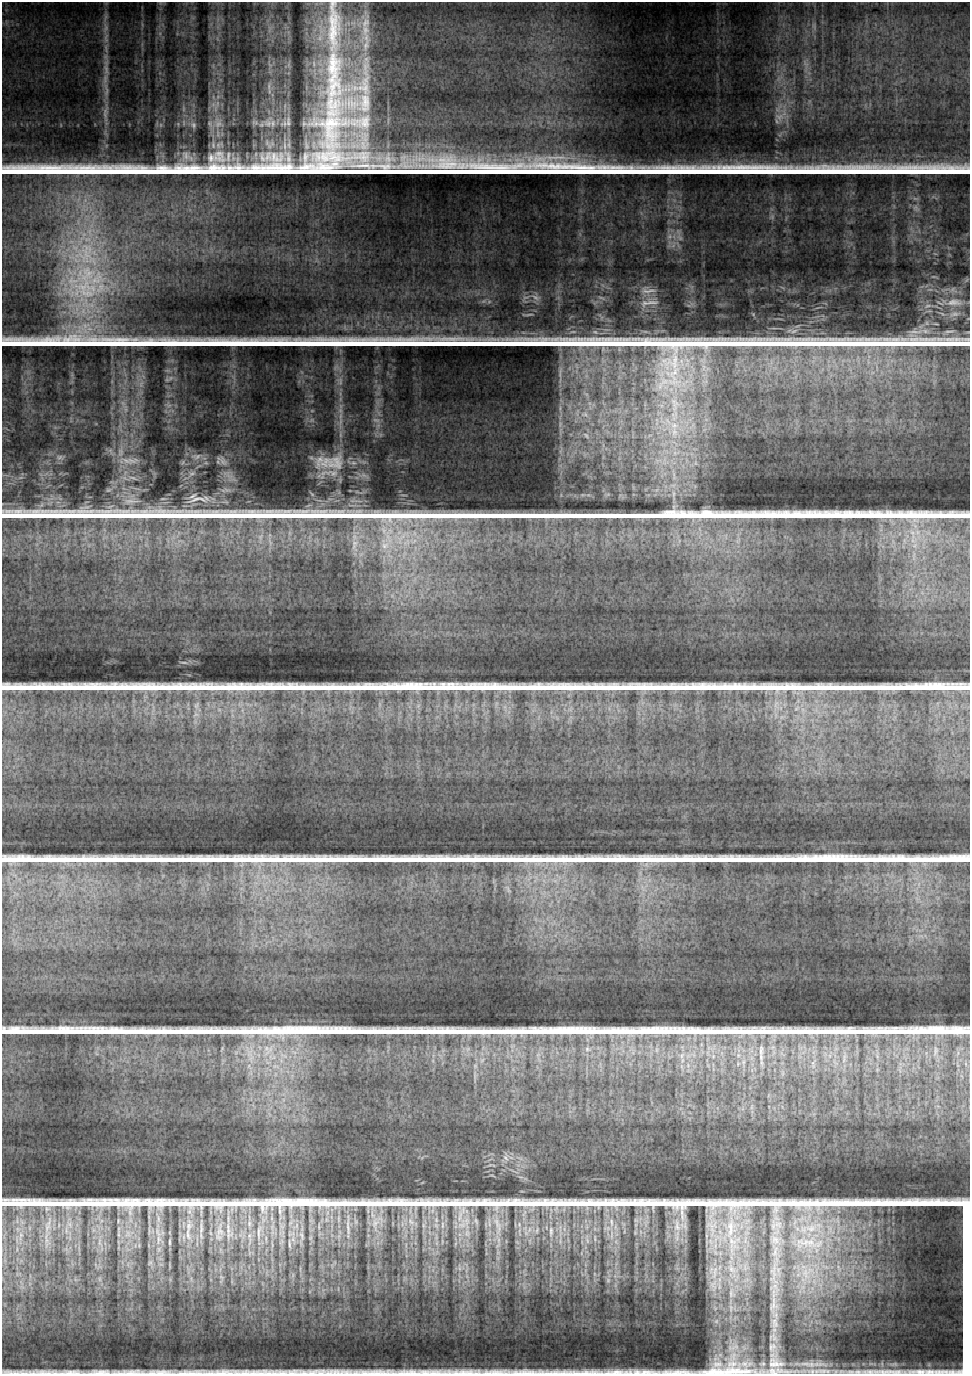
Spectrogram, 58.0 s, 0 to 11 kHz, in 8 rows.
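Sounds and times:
car engine idling and revving: 0.0 - 58.0.

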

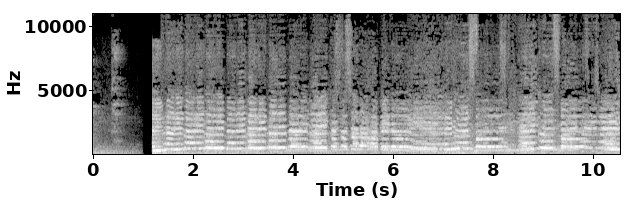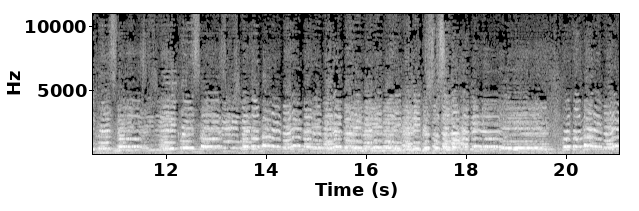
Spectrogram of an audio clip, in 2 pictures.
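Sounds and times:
choir singing: 1.2 - 21.0.

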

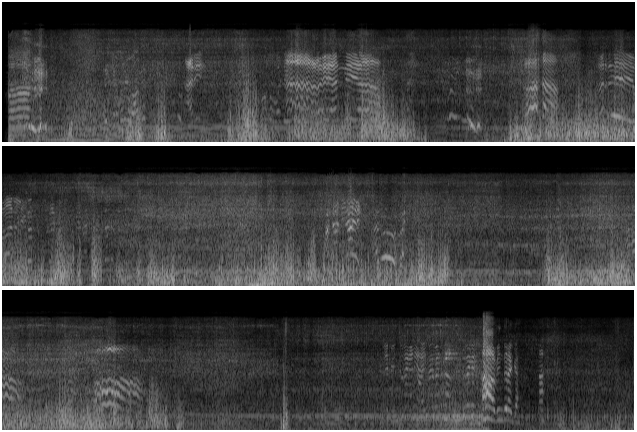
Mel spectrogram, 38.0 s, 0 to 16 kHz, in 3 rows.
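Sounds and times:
motorcycle engine drone: 0.0 - 37.9
wind buffeting microphone: 1.1 - 33.2, 35.9 - 37.9
people shouting and whooping: 8.8 - 9.7, 19.4 - 20.9, 25.1 - 25.9, 27.0 - 28.3.

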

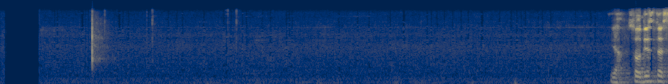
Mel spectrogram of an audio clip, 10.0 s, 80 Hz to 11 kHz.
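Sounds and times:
low room hiss: 0.6 - 10.0
computer mouse clicks: 1.3 - 2.4, 3.1 - 3.7.

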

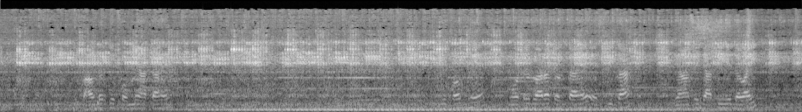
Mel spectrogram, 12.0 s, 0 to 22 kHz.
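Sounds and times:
sprayer pump motor humming: 0.0 - 12.0.

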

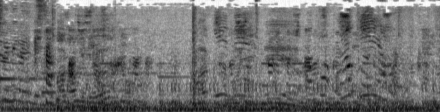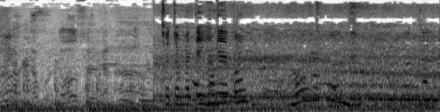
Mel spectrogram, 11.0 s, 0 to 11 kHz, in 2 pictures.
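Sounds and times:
low rumble of elevated railcar: 0.0 - 11.0
voices talking: 7.4 - 11.0.

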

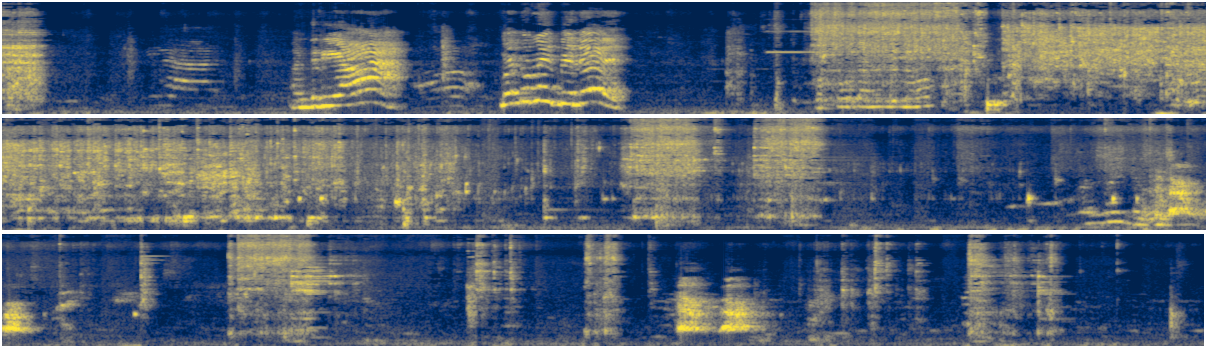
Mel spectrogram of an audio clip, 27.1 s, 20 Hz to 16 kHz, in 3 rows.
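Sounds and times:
water splashing into metal bowl: 6.1 - 19.0.

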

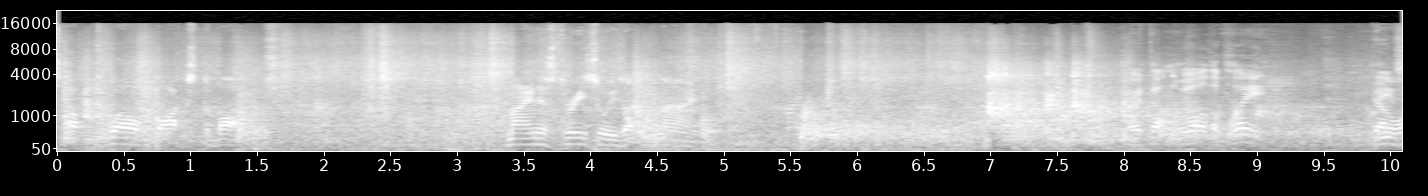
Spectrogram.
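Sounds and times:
bowling ball crashing into pins: 0.0 - 9.4
bowling ball rolling on wooden lane: 0.0 - 9.8.

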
